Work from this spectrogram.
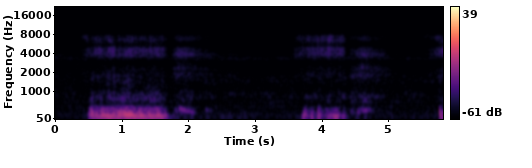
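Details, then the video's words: A sleeping dog named Coco gives one long, deep, rasping snore lasting over a second. After a pause comes a softer, rattling, broken snore, then a faint start of another. "Coco the snoring dog"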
